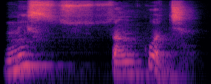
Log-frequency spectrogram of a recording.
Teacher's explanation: विसर्ग का दंत स में परिवर्तन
